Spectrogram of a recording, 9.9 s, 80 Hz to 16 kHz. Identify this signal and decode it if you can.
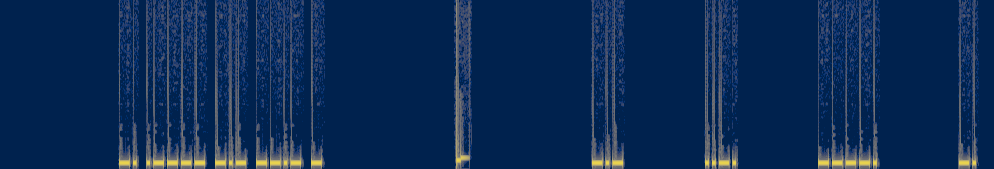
Morse code, heard as a keyed tone, about 35 wpm, spaced as for 16 wpm, 700 Hz. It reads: N1KQT KF9N
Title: USA Call Signs - 5 Characters - 8x Character Spacing - 35wpm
